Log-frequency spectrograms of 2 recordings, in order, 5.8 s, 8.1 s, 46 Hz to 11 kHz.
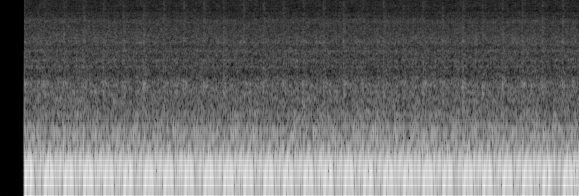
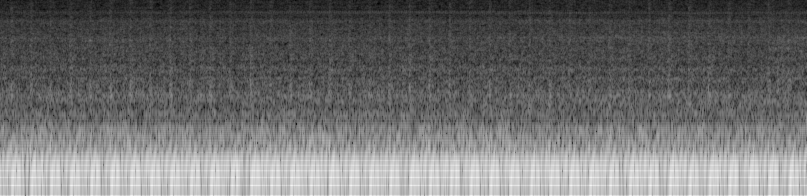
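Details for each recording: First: Suburban with OBS swap: steady, even low rumble at idle with no knocks or misses; engine idles smoothly, extra noise is just a poor exhaust. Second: OBS Suburban swap at idle: a steady, even idle with a deep, rough exhaust throb about 2.5 pulses a second; the owner says it is just a poor, leaky exhaust, not engine trouble.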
